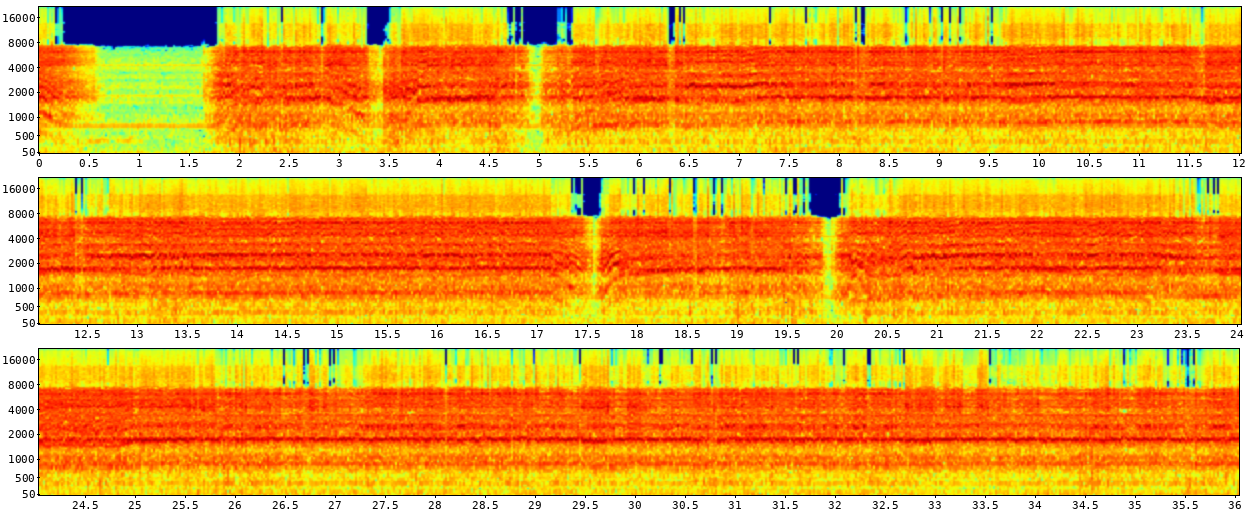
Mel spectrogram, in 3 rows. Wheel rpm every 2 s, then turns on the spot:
40, 140, 140, 210, 230, 230, 210, 210, 170, 180, 170, 220, 220, 230, 230, 230, 230, 240.
none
